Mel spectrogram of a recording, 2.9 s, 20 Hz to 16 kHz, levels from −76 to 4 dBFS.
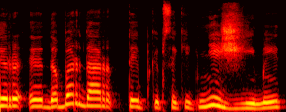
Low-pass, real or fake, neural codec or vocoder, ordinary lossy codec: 14.4 kHz; real; none; Opus, 64 kbps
